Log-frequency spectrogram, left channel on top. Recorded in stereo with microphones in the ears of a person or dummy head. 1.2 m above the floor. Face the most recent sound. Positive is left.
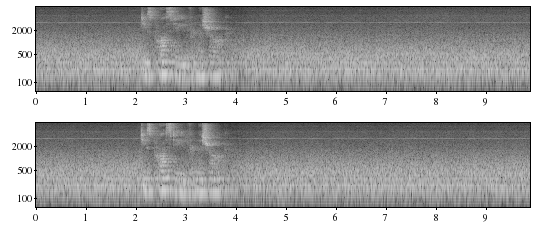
turn(degrees=-40)  # may be behind; listen again after turning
